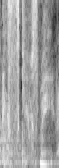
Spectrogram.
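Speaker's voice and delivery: hushed, polite whisper; a timid excuse-me breathed under the breath. Retold or imitated. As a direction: whisper it so you don't interrupt anyone. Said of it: "he's like".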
